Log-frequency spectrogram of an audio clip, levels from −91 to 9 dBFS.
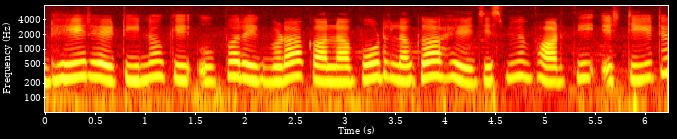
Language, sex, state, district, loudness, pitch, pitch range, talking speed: Hindi, female, Himachal Pradesh, Shimla, -14 LUFS, 245 Hz, 225-265 Hz, 145 wpm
